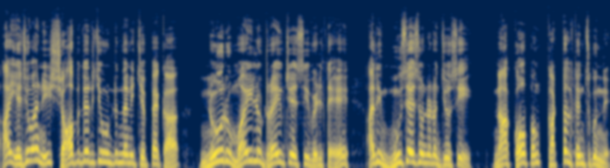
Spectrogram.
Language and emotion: Telugu, angry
